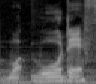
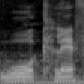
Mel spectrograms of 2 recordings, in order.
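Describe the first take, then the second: First: The cl sound in the middle is dropped. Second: The d sound before cliff is dropped. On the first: "or Wardiff" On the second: "not Warcliff"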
